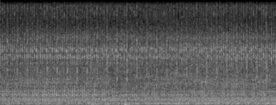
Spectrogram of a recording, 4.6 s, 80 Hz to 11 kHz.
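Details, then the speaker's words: Volkswagen Crafter 2.5 TDI (BJL) diesel idling, neglected van, cold or warm engine: worn hydraulic lifters give a light, fast ticking clatter like fingernails on piano keys, plus a hollow manifold bu-bu-bu. "И хотим, чтобы все послушали, как стучат гидрокомпенсаторы на этом двигателе."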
